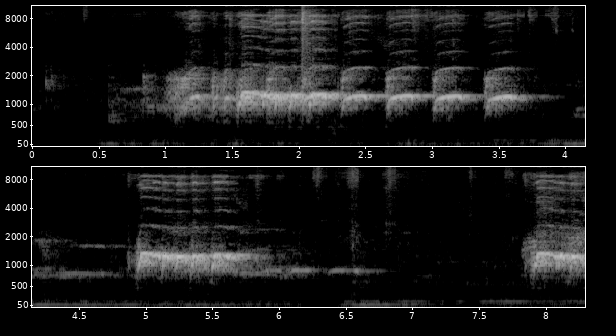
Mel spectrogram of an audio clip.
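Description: Local wild-type zebra dove (perkutut) cooing. A run of about seven quick, evenly spaced coos starts about a second in, a shorter phrase that trails down in pitch comes about five seconds in, and another phrase begins near the end.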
